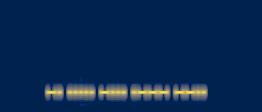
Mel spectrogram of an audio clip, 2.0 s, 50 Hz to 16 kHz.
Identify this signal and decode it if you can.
Morse code, heard as a keyed tone, about 53 wpm, 700 Hz. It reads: N5BJZ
